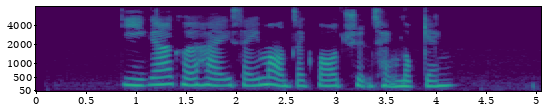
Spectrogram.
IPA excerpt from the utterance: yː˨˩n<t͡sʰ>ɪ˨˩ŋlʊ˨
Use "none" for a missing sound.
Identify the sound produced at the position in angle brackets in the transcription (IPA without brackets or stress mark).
t͡sʰ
